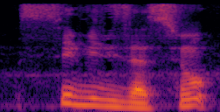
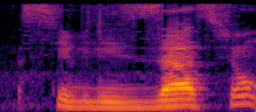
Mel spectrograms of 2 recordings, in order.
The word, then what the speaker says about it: civilisation: Ensuite, civilisation, on a la syllabe za. Le son z s'écrit avec un S tout simple parce qu'il est entouré de deux voyelles.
